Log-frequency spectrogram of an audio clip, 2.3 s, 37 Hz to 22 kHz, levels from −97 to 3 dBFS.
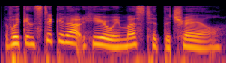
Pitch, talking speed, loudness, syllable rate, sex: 230 Hz, 320 wpm, -19 LUFS, 6.0 syllables/s, female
